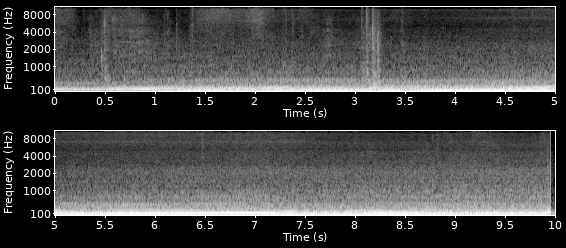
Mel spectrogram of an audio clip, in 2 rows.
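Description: A BMW 335i's engine rumbles steadily and close, its low drone rising in pitch as it revs and then dropping back, with no talk over it.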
